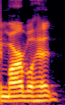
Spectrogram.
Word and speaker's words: Marblehead: Rich, how do you say Marblehead?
